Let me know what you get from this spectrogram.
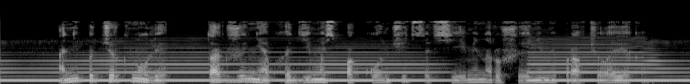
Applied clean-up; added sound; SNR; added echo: none; Wind instrument, woodwind instrument; -1 dB; none.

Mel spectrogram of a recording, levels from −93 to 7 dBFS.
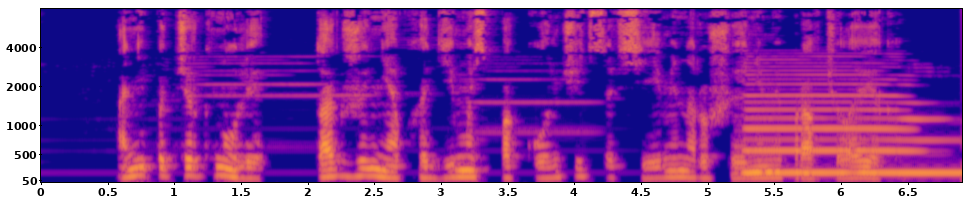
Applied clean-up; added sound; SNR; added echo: classical method Wiener filter.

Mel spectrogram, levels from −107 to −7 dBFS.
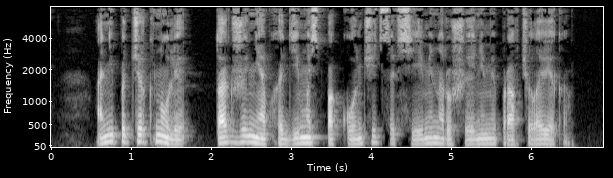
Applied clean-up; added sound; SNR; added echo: none; none; none; none.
